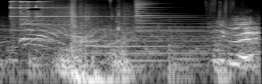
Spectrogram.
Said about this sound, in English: They use a lot of high-pitched sounds in this game, I noticed. Like a lot of bells and things that make like high-pitched sounds and stuff.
